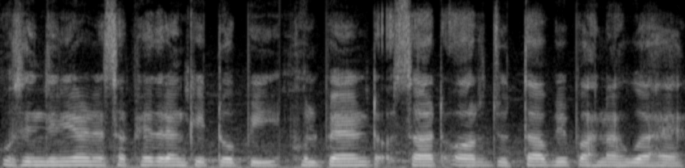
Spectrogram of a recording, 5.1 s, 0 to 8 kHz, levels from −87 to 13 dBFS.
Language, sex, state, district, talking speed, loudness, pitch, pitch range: Hindi, male, Jharkhand, Deoghar, 185 wpm, -18 LUFS, 160 Hz, 155-165 Hz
